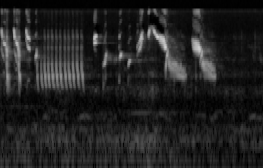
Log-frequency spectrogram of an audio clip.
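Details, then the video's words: Goldfinch-canary mule singing: a rapid dry rattling trill opens the phrase, followed by clear sliding whistles and loud downward-swept notes, set over a steady low background hum. "καρδερινοκαναρο κελάηδημα (European Goldfinch carduelis mule singing)"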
